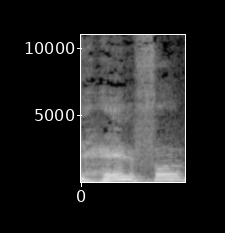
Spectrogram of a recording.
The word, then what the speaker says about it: Helfer: Da half mein Helfer mir vom Tod. Did you notice that I took the second syllable of helfer very lightly?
